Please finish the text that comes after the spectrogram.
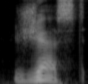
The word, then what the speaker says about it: geste: Interesting, because it's very similar to that last syllable. Next is chanson de geste. 3 words. De is the second word. Geste is Geste.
